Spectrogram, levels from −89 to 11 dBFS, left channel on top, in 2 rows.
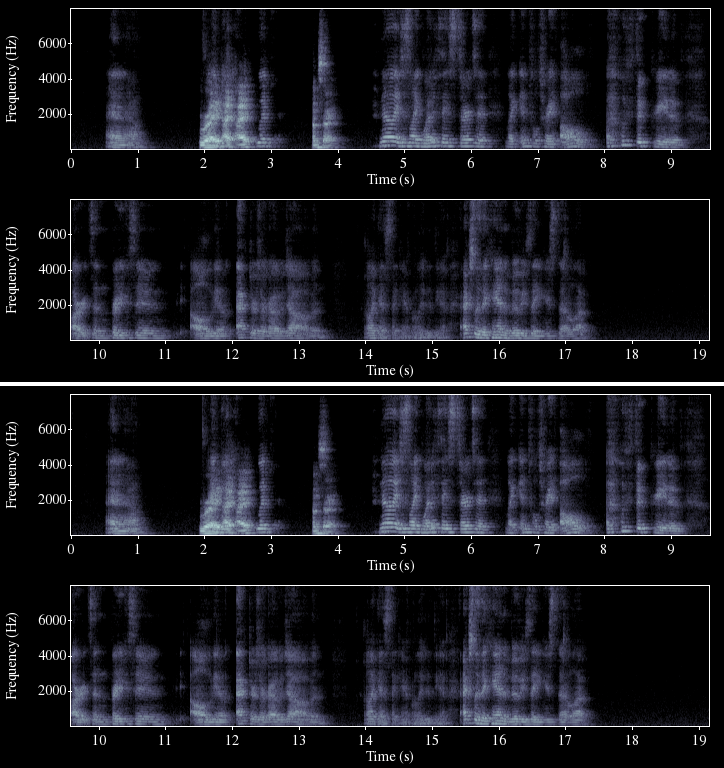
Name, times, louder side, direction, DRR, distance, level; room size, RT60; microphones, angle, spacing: voice 1, 0.5-1.0 2.1-2.4 2.8-3.0 4.6-6.2 6.5-11.0 11.4-13.4 14.0-17.3, right 1 dB, 60° right, -1 dB, 3.8 m, -33 dB
voice 2, 1.9-2.7 3.6-3.9, left 2 dB, 85° left, -1 dB, 1.1 m, -19 dB
8.9 x 7.9 x 2.3 m, 0.33 s
head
